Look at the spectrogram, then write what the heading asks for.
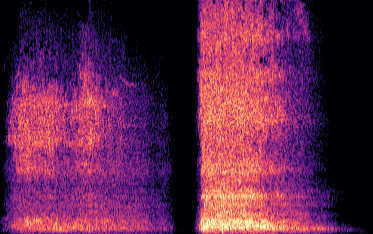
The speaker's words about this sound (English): So let's start breathing deep and slow.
